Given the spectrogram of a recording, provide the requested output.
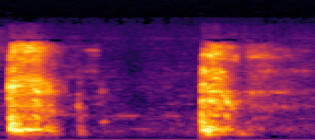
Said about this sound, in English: You see, you're, you're, making my co-host cough and choke. What the hell?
